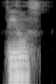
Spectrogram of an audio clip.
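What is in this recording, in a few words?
"dheus", Proto-Indo-European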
